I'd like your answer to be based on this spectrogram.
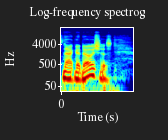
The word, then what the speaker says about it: Nacogdoches: But being in, uh, in Southeast Texas all my life, I, I know it's Nacogdoches.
